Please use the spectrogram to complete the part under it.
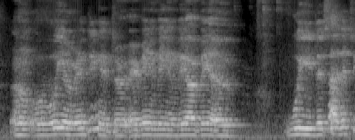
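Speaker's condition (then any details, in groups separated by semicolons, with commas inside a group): Cerebral palsy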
